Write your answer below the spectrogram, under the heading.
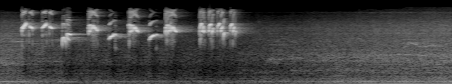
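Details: Orange-headed thrush lure song meant to draw a male into loud ngeplong singing: a quick run of high, sharp whistled notes and slurs lasting over two seconds, then only low background rumble.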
